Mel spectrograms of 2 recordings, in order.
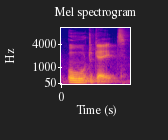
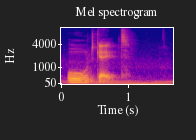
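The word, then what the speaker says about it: Aldgate: High Street sh ditch oldgate oh yeah they algate no it's old gate o so or sound so old gate old Gate Old gate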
